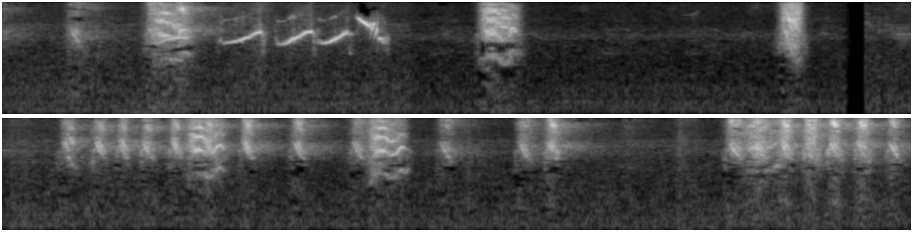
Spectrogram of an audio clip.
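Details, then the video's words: Double-collared seedeater singing in the tuí-tuí style, together with a calling female, used to warm up a male's singing: harsh high buzzy bursts, then a run of quick wavy whistled notes, a pause, and more rapid raspy buzzes. "ESQUENTAR COLEIRO TUÍ-TUÍ COM COLEIRO TUÍ-TUÍ E FÊMEA CHAMNDO ESQUENTAR"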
